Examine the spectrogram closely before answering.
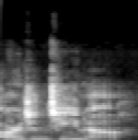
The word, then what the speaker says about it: Argentina: oh, by the way, I wanted to tell you, it's not pronounced Algeria, it's pronounced Argentina.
